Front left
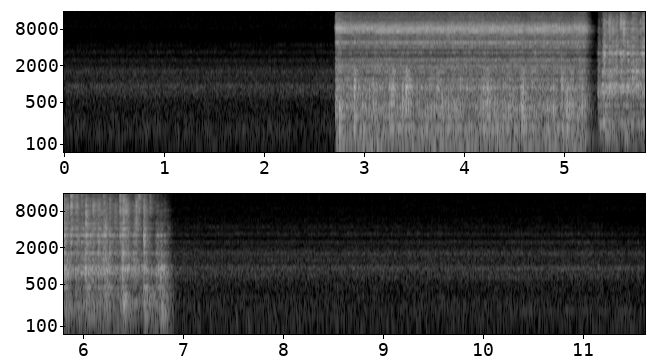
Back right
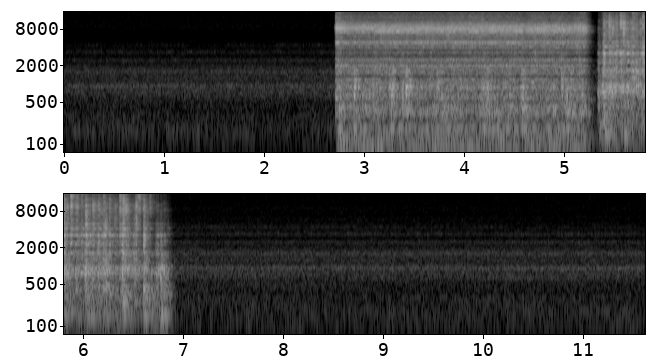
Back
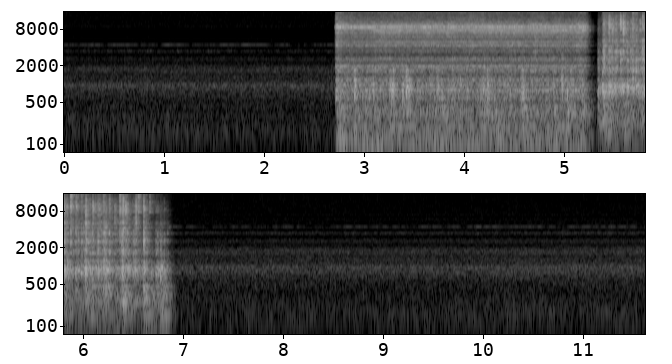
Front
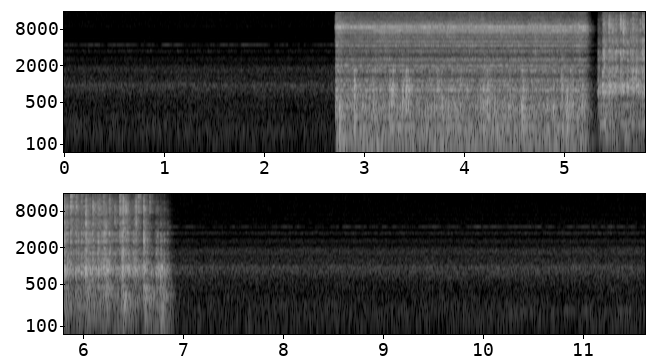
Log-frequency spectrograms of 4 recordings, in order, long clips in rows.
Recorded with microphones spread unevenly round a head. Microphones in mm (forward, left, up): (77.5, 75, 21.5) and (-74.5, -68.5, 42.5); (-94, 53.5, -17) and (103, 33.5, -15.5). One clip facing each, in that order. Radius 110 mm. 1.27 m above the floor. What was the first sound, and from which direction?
Boiling, 25° left.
